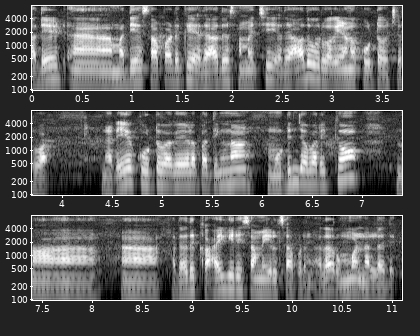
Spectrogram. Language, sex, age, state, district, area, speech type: Tamil, male, 30-45, Tamil Nadu, Thoothukudi, urban, spontaneous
